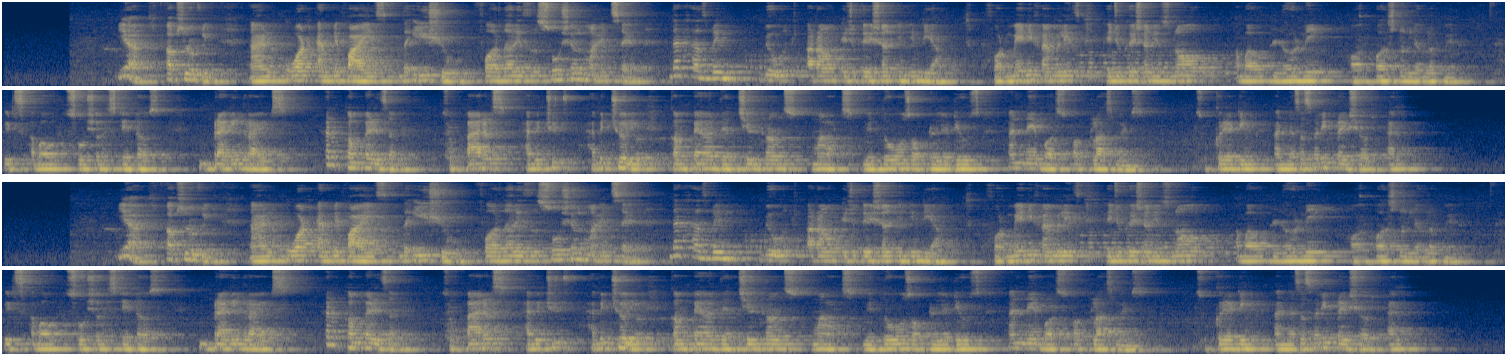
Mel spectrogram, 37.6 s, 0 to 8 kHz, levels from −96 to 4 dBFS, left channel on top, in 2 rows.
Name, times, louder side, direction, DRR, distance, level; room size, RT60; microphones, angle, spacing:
voice 1, 1.3-9.2 9.4-11.8 12.4-15.0 15.4-18.2 18.6-20.8 21.2-22.4 22.8-23.9 24.3-33.0 33.7-36.3, left 1 dB, 35° left, 4 dB, 1.5 m, -24 dB
sound 1, 9.3-11.8 12.1-12.2 13.2-15.9, left 1 dB, 5° left, 1.1 m, -43 dB
14.0 x 8.5 x 5.3 m, 1.2 s
head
